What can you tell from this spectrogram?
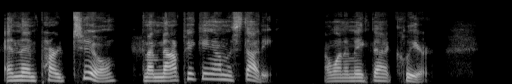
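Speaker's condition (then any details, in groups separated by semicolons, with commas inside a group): No condition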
